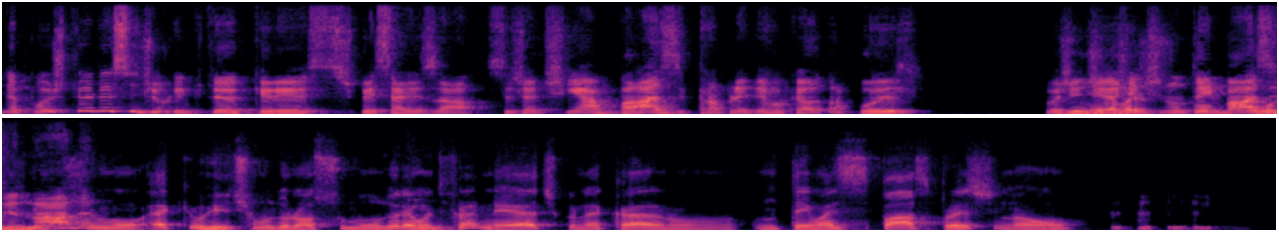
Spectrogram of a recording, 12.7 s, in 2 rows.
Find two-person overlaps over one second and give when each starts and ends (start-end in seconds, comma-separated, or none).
5.4-6.9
